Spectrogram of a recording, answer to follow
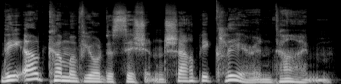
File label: neutral; en; nonlinear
